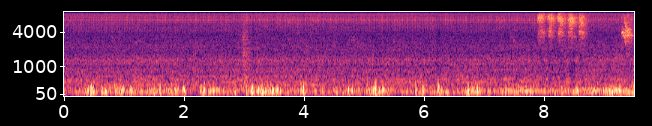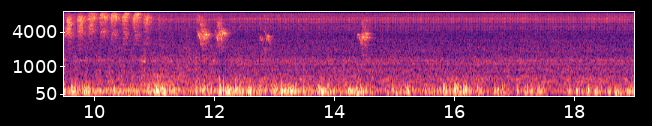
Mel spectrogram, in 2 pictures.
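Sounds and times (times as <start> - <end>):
small bird chirping: 7.4 - 13.0, 14.4 - 14.7.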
